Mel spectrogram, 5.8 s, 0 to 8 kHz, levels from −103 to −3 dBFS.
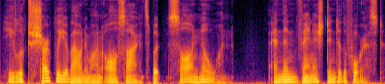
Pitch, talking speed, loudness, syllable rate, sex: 85 Hz, 185 wpm, -18 LUFS, 5.4 syllables/s, male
